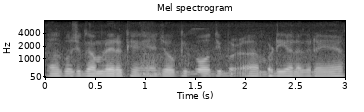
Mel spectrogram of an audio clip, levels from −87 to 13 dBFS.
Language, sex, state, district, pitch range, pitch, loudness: Hindi, male, Chandigarh, Chandigarh, 105-110 Hz, 110 Hz, -17 LUFS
